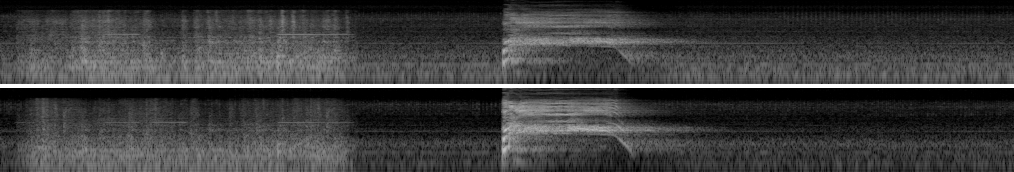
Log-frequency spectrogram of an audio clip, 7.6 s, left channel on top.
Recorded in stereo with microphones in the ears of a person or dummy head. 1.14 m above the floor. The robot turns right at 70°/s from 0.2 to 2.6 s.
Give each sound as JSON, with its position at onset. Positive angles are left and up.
{"t": 3.8, "sound": "a scream", "side_deg": -60, "distance_m": 0.5}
